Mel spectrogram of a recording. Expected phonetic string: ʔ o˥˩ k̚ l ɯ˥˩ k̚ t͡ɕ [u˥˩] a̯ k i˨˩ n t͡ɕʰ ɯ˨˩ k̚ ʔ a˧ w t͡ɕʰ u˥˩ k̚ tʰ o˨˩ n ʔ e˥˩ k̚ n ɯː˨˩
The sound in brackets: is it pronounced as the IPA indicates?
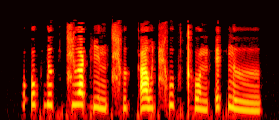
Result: no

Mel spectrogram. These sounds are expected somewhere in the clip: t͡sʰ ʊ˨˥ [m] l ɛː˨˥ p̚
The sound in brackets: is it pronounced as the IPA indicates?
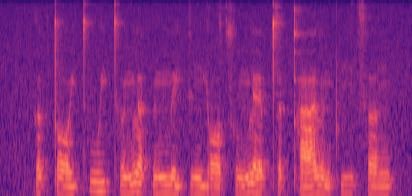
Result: no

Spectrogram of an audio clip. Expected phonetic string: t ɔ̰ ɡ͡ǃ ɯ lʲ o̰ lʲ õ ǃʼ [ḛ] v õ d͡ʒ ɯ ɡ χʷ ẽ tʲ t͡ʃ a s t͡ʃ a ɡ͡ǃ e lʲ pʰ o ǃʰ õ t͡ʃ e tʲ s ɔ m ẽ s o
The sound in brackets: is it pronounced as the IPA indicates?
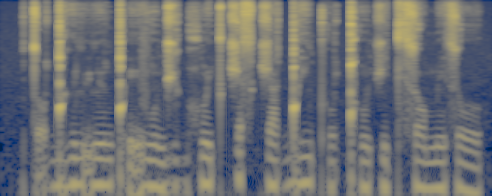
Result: yes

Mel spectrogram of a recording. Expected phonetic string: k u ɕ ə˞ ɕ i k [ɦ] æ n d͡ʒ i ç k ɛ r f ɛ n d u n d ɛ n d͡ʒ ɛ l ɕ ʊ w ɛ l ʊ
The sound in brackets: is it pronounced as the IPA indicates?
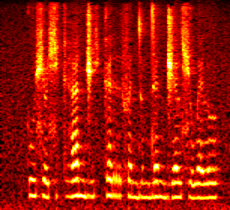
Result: yes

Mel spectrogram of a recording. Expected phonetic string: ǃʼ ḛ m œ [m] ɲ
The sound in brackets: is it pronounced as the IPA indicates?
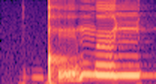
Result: no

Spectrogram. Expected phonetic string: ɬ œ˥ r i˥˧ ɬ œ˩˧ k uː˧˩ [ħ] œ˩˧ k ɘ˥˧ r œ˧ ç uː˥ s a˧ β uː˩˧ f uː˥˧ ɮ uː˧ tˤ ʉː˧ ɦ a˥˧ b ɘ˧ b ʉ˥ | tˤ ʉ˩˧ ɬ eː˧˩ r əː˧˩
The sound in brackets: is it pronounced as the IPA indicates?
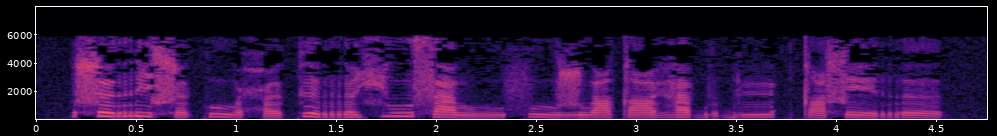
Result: yes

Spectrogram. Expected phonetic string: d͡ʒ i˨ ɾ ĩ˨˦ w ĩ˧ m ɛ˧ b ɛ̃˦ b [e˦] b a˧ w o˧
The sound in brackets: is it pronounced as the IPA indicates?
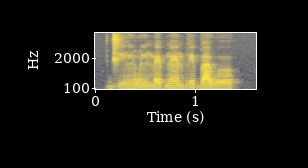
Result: yes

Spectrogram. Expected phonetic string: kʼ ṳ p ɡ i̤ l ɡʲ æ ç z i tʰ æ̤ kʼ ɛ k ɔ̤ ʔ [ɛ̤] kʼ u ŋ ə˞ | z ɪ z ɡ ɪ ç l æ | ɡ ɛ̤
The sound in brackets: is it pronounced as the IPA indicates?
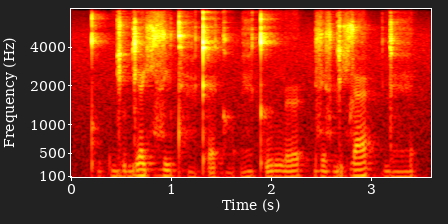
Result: yes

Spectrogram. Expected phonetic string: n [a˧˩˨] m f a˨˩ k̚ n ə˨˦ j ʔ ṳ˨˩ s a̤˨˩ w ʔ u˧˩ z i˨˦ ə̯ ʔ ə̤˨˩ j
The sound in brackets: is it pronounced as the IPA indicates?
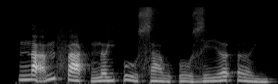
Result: no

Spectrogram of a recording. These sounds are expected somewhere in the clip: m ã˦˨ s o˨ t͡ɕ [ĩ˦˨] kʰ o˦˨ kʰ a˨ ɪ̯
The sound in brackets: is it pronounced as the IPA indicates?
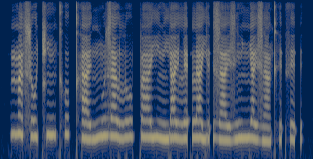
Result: no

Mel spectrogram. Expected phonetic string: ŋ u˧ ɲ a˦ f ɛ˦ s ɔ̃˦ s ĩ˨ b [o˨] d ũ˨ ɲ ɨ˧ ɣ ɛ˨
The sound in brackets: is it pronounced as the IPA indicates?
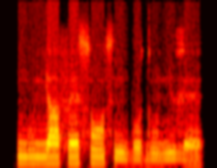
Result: yes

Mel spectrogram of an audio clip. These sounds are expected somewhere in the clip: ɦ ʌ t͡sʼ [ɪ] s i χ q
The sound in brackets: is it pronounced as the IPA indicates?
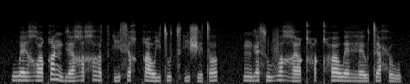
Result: no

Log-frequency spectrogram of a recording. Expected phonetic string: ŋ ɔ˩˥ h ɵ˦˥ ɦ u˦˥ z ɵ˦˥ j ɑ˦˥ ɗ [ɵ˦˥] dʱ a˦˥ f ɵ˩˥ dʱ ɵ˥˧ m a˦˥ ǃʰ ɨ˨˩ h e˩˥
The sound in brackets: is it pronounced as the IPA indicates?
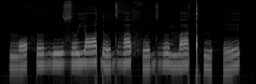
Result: no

